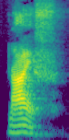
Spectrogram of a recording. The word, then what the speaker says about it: knife: In the past, we would be able to pronounce it as knife, but today we should pronounce it as knife, where we omit the sound key.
